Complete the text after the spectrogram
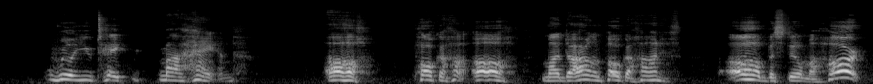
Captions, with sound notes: "Will you take... ...my hand?" (moaning) "Pocahon—oh!" "My darlin' Pocahontas!" "Oh, be still my heart!"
